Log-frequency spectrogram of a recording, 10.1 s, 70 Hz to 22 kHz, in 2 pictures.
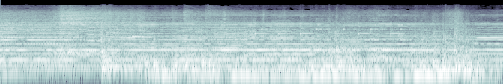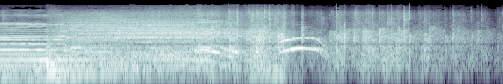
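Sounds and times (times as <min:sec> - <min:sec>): audience applauding: 0:07.0 - 0:10.0.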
